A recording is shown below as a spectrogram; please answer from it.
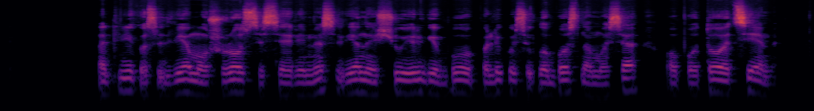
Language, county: Lithuanian, Telšiai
